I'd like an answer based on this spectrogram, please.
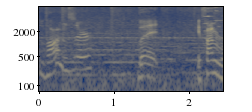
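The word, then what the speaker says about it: Wanzer: So, we should be able to collect his mech or his Vonser. I'm sorry. I I keep messing that up. And again, I'm pretty sure it's pronounced Vonzer, but if I'm wrong, I let me know cuz I I'm new.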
